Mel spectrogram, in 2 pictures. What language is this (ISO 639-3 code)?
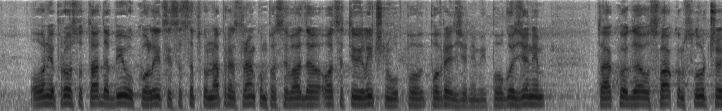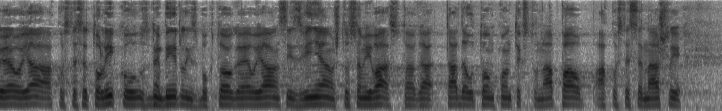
srp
